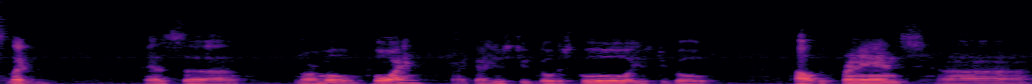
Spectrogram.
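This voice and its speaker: A man with a Portuguese accent talks at a very slow pace in a very deep, low pitch with ordinary pitch variation. Long, frequent pauses break up his speech, and room echo is audible. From Brazil, Paraná. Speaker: oral history interviewee. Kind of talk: interview. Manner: halting, many fillers.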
